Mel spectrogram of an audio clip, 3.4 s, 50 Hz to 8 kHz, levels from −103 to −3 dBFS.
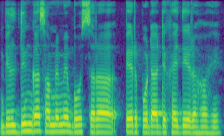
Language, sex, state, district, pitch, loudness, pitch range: Hindi, male, Arunachal Pradesh, Longding, 140 Hz, -14 LUFS, 135-150 Hz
